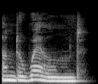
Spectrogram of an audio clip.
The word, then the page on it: underwhelmed: British English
